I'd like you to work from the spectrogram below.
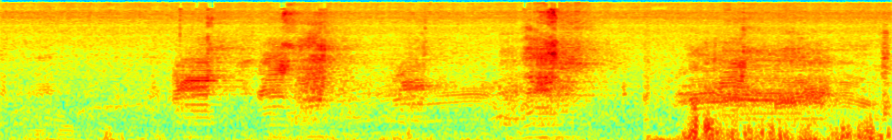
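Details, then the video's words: Village swan giving chirping calls: a series of short, nasal, harmonic notes in quick succession, loudest and most crowded near the end, over steady low rumbling background noise. "The Chirping Sound of The Village Swan"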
